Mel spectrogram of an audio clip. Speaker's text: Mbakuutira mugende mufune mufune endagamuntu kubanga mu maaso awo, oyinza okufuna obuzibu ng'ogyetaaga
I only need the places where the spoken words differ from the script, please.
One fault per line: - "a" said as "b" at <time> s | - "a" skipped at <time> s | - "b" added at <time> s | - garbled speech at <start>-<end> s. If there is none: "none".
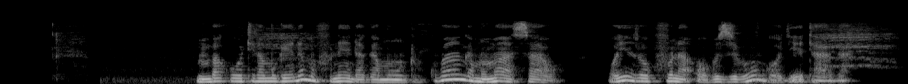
- "mufune" skipped at 3.4 s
